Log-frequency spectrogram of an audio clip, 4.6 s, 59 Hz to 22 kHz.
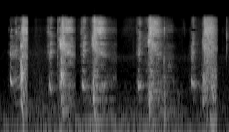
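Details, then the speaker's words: Girl with allergies who says she sneezes about 40 times in a row, counting her sneezes: a run of about five forceful sneezes, each after a quick breath in; repeated allergic sneezing. "I sneeze like 40 times in a row, I swear to God."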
